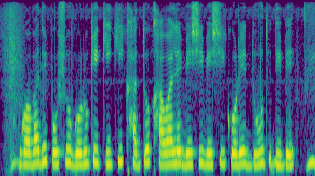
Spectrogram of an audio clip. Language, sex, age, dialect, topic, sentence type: Bengali, female, 18-24, Rajbangshi, agriculture, question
